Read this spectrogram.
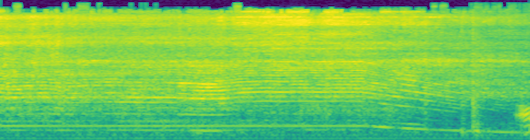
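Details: Oscillating cast saw cutting through a cast during removal; loud steady high-pitched motor whine with buzzing dipping slightly in pitch as it cuts, blade vibrating rather than spinning.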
